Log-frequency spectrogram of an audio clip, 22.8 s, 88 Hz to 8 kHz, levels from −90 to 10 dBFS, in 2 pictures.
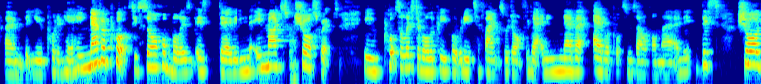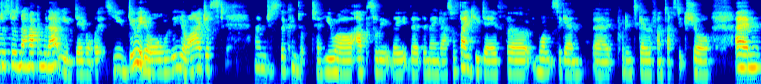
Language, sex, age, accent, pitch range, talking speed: English, female, 30-49, British, 155-190 Hz, 235 wpm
